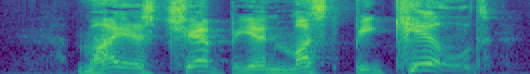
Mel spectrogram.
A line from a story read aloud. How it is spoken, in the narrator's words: Breeza snarled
